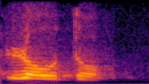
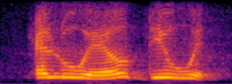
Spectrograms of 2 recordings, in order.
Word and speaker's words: Lourdes: De Lordon, attendez, j'ai le temps que j'écris tout ça. En route. – De Lourdes, Lourdes, comme ça se prononce, Lourdes.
